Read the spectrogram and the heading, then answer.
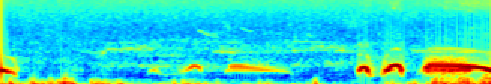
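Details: Spotted dove decoy on bare ground following a storm: soft wavering coos build into paired looped notes and a long slurred descending coo, backed by low rumbling noise.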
